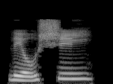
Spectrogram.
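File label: "流失", Mandarin Chinese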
